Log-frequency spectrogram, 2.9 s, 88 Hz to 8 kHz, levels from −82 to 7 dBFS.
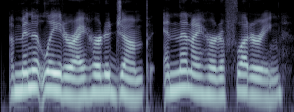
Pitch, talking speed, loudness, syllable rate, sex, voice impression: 190 Hz, 265 wpm, -15 LUFS, 7.0 syllables/s, female, very feminine, slightly young, slightly thin, tensed, slightly powerful, slightly dark, slightly hard, clear, fluent, cute, intellectual, very refreshing, sincere, calm, very friendly, reassuring, unique, elegant, slightly wild, sweet, lively, kind, slightly intense, slightly light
